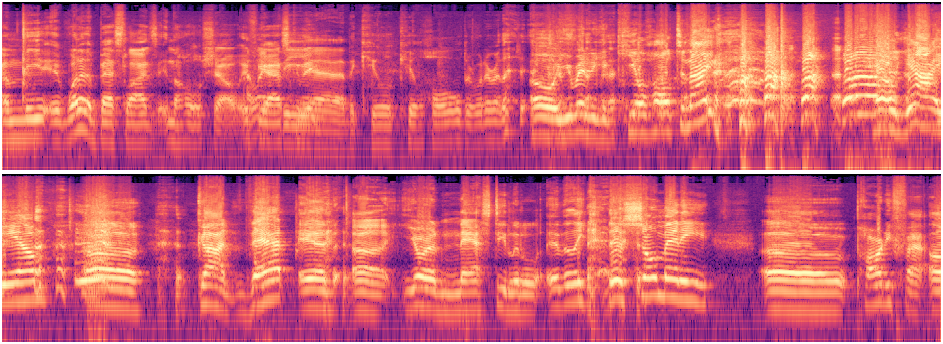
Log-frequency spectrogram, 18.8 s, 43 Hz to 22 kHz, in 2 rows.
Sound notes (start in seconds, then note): 7.3 laughing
